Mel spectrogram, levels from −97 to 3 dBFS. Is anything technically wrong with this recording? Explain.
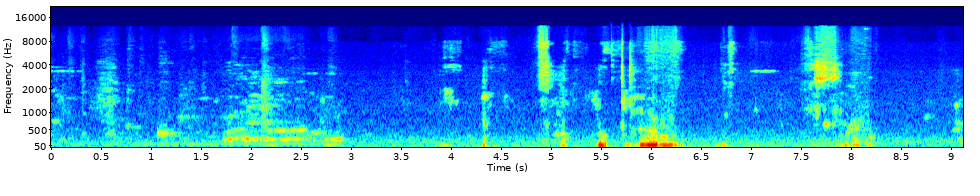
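No, nothing technically wrong turns up here; it's a short bit of speech and there's no fault to point to anywhere in it.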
